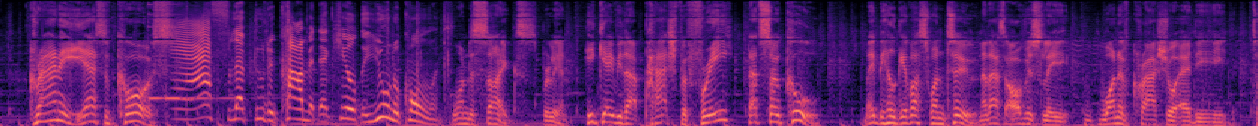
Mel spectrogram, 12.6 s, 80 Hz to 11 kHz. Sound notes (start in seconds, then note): 1.5 dinging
